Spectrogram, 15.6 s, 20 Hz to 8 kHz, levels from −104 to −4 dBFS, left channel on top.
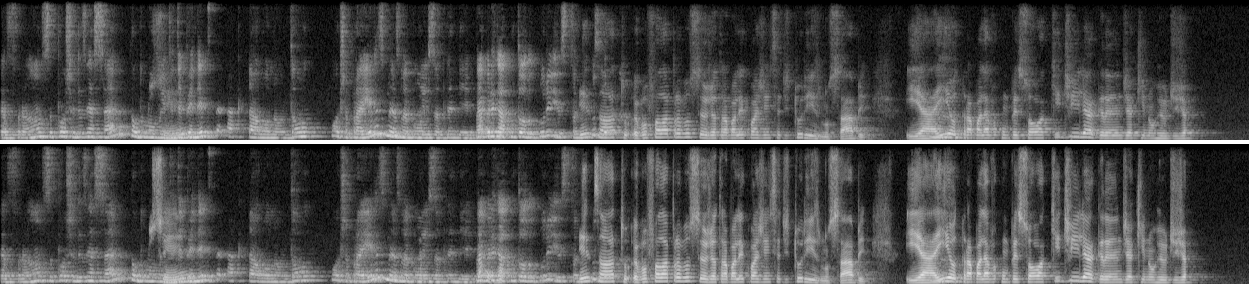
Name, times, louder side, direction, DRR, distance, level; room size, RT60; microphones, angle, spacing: voice 1, 0.0-2.6 3.1-3.9 4.1-7.2 11.6-12.0, left 2 dB, 80° left, 0 dB, 1.9 m, -31 dB
voice 2, 1.9-2.5 5.2-5.4 5.9-6.3 7.2-14.8, right 5 dB, 70° right, 15 dB, 0.4 m, -29 dB
7.6 x 4.3 x 4.9 m, 0.69 s
head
